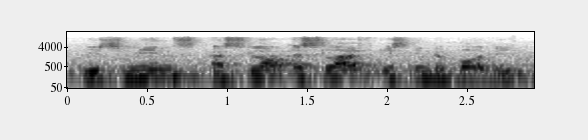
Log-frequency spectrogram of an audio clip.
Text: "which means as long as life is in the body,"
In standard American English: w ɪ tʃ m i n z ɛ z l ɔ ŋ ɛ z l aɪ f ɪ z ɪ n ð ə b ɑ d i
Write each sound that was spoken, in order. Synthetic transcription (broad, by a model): w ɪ tʃ m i n s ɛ s l ɔ ŋ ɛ s l aɪ f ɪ s ɪ n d ə b ɑ d i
